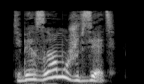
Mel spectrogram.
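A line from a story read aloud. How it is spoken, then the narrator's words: Astonished scoff. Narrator (Russian): хмыкнул неожиданно Гидеон, явно до глубины души пораженный моей наглостью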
